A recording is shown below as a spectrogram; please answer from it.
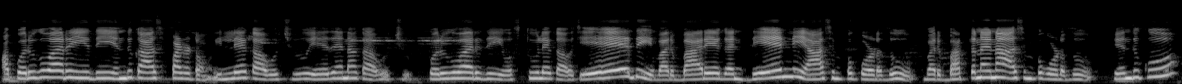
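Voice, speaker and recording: In a high, somewhat dark-toned voice at normal speed, a female preacher delivers a sermon built around scripture she reads aloud. She raises rhetorical questions and then supplies the answers.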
